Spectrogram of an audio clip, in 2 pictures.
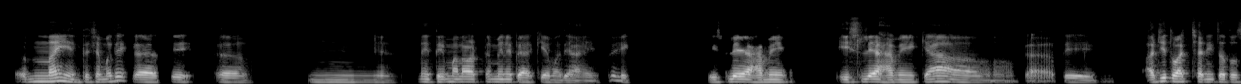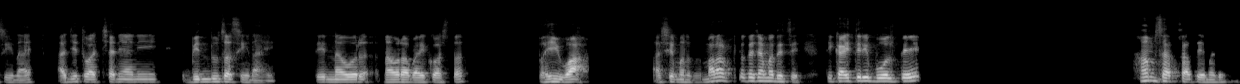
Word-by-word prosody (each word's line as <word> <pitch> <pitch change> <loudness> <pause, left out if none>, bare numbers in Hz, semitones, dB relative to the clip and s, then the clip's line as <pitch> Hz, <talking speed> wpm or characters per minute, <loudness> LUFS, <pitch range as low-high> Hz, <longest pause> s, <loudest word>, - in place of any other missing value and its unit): अ, - - -9
नाहीये 135 +2 +1
त्याच्यामध्ये 120 +10 -4
अ, 110 -11 +2 0.2
ते 115 -1 -3 0.4
अ, - - -6 0.6
अं, 105 -1 -13 0.3
नाही 120 -1 -4
ते 125 - -1
मला 125 0 -2
वाटतं 120 0 0
मैने 120 -1 -2
प्यार - - 0
कियामध्ये 100 -2 -4
आहे. 85 -1 -9
तो - - -14
एक, - - -11 0.8
इसलिये 125 +3 +4
हमे, 110 +1 +1 0.7
इसलिये 125 +3 +3
हमे 110 +1 -2
क्या 125 +2 0 1.3
ते 105 - -4 0.8
अजित 155 +1 +1
वाच्छाणी 130 -2 +2
तो 110 -1 +1
सीन 105 -2 -10
आहे. 100 +3 -5 0.3
अजित 130 0 -3
वाच्छाणी 120 +1 0
आणि 120 0 -3 0.3
बिंदूचा 120 +2 +2
सीन 105 -2 -7
आहे. 85 -2 -8 0.4
ते 115 - -1
नवर 115 0 +4 0.2
नवरा-बायको 110 -2 +4
असतात. 105 +4 -5 0.8
भाई 130 +2 +1
वाह! 120 +1 +6 0.7
असे 125 - -2
म्हणत. 110 -3 -5
मला 145 +9 +4
वाटतं 175 -1 -4
त्याच्यामध्येच 155 -4 +2
आहे. - - -4 0.3
ती 140 - -7
काहीतरी 150 +4 +6
बोलते 150 +3 +6 2.2
हम 175 +1 +3
साथ 140 -2 +4
साथ 115 - +2
है - - +4
मध्ये. 110 0 -6
120 Hz, 130 wpm, -22 LUFS, 110-130 Hz, 2.2 s, वाह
